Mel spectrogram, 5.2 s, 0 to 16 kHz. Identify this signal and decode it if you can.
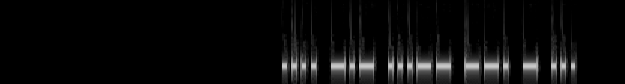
Morse code, heard as a keyed tone, about 32 wpm, 700 Hz. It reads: HK3GTS
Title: DXCC-100 Call Signs - 6 Characters - Repeated 3x - 30wpm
